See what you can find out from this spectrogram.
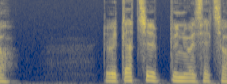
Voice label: "tyb", Welsh

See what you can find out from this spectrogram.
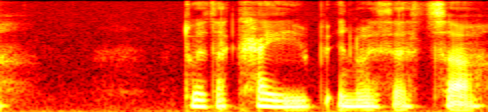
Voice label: "caib", Welsh

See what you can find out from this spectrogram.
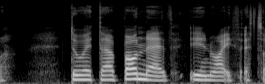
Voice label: "bonedd", Welsh

